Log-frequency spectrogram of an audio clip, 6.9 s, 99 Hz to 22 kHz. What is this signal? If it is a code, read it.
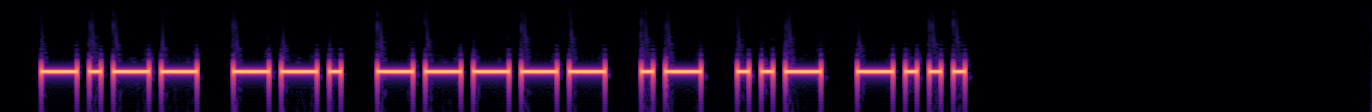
Morse code, heard as a keyed tone, about 20 wpm, 700 Hz. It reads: YG0AUB
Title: DXCC-100 Call Signs - 6 Characters - 20wpm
